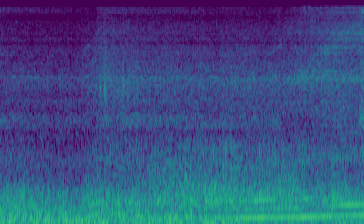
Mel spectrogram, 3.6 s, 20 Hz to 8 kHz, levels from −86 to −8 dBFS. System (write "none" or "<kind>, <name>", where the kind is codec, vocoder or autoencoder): none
